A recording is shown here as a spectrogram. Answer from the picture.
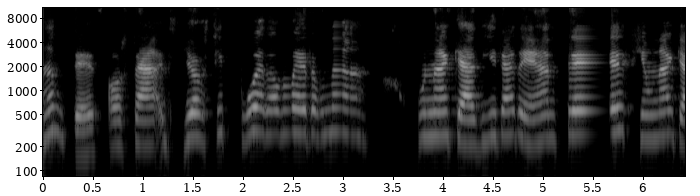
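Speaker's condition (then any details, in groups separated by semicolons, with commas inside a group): Cerebral palsy; articulation affected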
